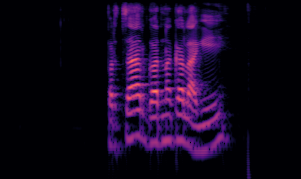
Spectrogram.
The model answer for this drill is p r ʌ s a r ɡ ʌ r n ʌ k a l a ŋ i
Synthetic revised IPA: p r ʌ t͡s a r ɡ ʌ r n ʌ k a l a ɡ i

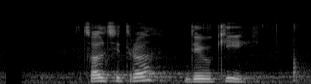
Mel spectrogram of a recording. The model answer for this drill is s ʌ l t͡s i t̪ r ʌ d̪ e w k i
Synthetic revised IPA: t͡s ʌ l t͡s i t̪ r ʌ d̪ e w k i

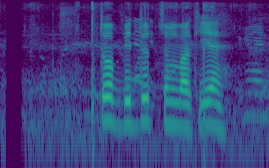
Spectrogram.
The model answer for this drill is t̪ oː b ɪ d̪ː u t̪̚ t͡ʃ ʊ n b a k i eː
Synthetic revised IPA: t̪ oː b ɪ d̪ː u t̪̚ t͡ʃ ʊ m b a k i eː

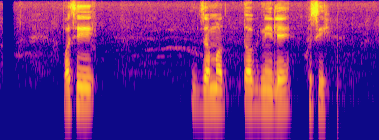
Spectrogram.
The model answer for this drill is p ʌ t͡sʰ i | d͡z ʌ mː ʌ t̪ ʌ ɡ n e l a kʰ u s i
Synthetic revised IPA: p ʌ t͡sʰ i | d͡z ʌ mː ʌ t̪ ʌ ɡ n i l e kʰ u s i

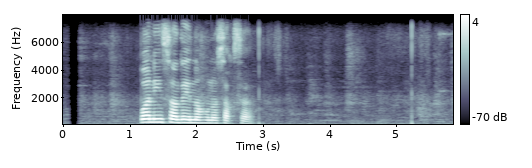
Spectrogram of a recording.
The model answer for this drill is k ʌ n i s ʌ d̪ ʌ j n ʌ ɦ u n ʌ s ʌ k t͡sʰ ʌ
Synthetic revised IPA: p ʌ n i s ʌ d̪ ʌ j n ʌ ɦ u n ʌ s ʌ k t͡sʰ ʌ

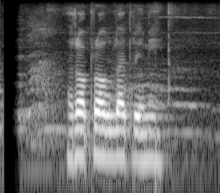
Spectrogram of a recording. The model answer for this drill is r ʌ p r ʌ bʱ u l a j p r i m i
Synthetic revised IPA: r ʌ p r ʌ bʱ u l a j p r e m i

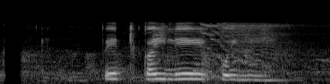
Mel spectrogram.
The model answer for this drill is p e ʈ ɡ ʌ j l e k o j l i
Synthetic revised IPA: p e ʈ k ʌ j l e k o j l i

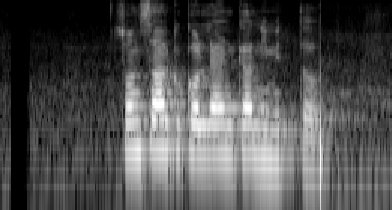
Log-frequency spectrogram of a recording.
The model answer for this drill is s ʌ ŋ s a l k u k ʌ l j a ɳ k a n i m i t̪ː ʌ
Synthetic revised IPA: s ʌ n s a r k o k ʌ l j a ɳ k a n i m i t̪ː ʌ

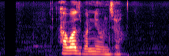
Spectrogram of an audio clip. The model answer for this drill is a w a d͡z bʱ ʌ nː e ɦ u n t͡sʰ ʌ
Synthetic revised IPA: a w a d͡z bʱ ʌ nː e ɦ u n t͡sʰ ʌ

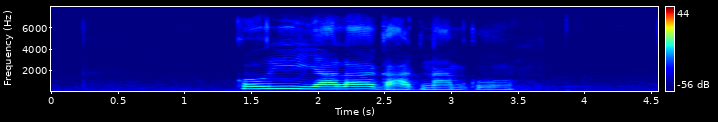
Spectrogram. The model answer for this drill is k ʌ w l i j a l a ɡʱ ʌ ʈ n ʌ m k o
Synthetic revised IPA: k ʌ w ɾ i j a l a ɡʱ a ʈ n a m k o

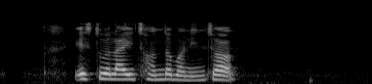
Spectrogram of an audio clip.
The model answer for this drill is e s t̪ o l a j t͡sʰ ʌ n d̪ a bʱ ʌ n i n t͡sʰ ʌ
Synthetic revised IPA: e s t̪ o l a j t͡sʰ ʌ n d̪ ʌ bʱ ʌ n i n t͡sʰ ʌ

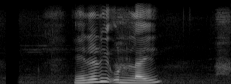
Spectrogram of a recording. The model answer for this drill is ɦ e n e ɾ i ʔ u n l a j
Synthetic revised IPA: ɦ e n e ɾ i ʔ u n l a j

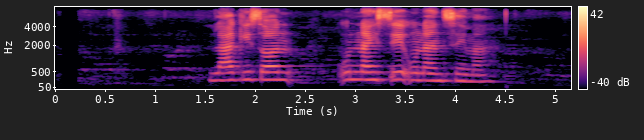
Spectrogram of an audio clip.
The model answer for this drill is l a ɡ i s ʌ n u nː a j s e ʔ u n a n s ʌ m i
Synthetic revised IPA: l a ɡ i s ʌ n u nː a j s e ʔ u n a n s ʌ m a

